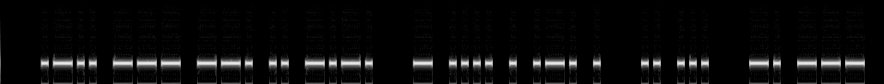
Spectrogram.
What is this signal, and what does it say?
Morse code, heard as a keyed tone, about 20 wpm, 1000 Hz. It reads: LOGIC THERE IS NO
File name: qotdfiles / 20wpm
